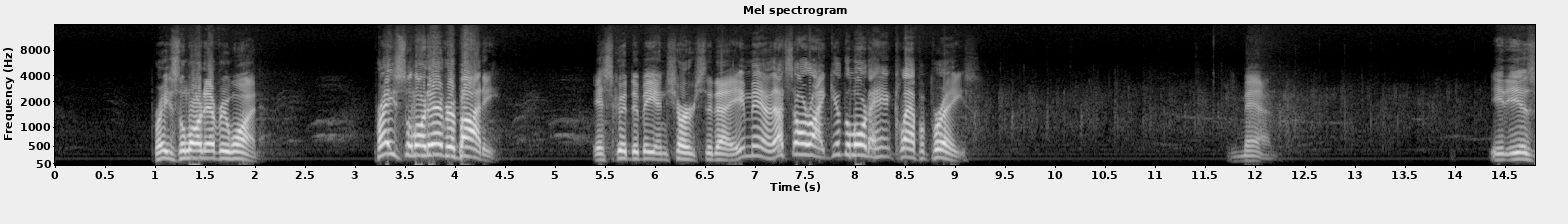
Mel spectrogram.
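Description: A man speaks calmly into a microphone, heard through a loudspeaker, with pauses.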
